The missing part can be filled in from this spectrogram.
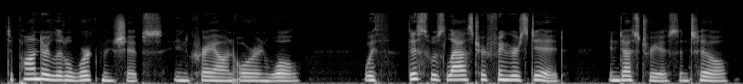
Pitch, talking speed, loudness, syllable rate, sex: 185 Hz, 145 wpm, -18 LUFS, 4.3 syllables/s, female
